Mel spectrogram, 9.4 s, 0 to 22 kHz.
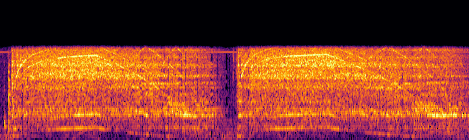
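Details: Skilsaw SPT77WML 7-1/4" worm drive circular saw (saw 3), retested after handle tightening; two clean spin-ups to a steady high whine with smooth coast-downs, no rattle or grind, passes as good.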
